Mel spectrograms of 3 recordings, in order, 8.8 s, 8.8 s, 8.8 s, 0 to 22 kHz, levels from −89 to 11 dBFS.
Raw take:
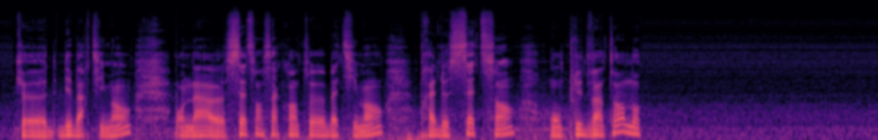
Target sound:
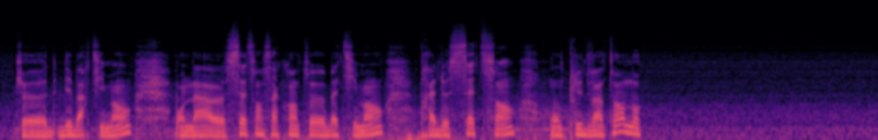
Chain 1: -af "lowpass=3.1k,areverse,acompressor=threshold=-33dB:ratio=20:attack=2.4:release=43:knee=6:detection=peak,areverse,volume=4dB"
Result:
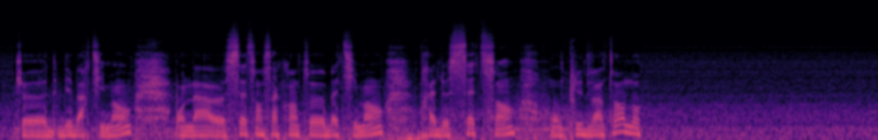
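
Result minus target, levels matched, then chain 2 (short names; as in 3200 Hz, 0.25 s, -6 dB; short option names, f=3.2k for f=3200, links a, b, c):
compressor: peak gain reduction +8.5 dB
-af "lowpass=3.1k,areverse,acompressor=threshold=-24dB:ratio=20:attack=2.4:release=43:knee=6:detection=peak,areverse,volume=4dB"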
